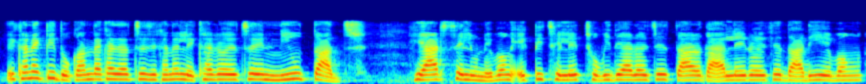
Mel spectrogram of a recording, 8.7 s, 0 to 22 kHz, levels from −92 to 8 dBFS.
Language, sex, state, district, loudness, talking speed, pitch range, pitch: Bengali, female, Jharkhand, Sahebganj, -13 LUFS, 165 wpm, 215-245 Hz, 230 Hz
